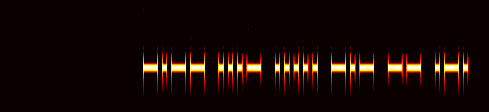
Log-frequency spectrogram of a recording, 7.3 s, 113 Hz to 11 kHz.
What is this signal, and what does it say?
Morse code, heard as a keyed tone, about 17 wpm, 700 Hz. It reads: YV5KMR
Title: DXCC-100 Call Signs - 6 Characters - Repeated 3x - 17wpm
